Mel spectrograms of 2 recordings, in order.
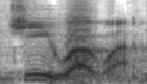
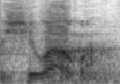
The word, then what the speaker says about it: Chihuahua: si están en el norte, pues no crean que pronunciamos en la mayoría del país con SH las palabras que son CH, como Chihuahua. Es Chihuahua, no Chihuahua. Entonces no se confundan.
